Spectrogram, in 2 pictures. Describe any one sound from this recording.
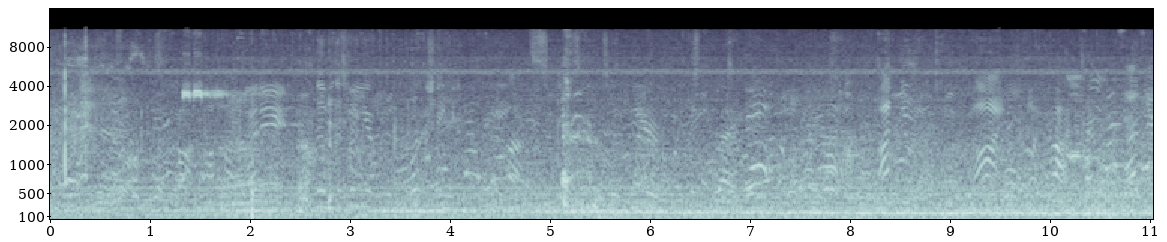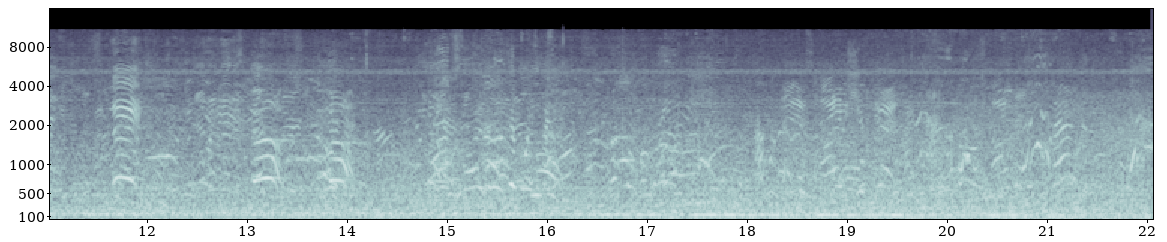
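Young men call out to each other across an open field, some way off.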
